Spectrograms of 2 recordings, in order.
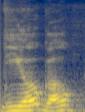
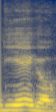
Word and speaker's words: Diogo: from the usa and diogo i didn't say diego don't get mad i said it right diogo montenegro from brazil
